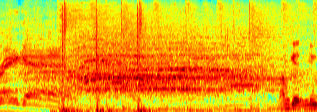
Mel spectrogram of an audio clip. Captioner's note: audience cheering; punch and kick sounds; intense rock music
